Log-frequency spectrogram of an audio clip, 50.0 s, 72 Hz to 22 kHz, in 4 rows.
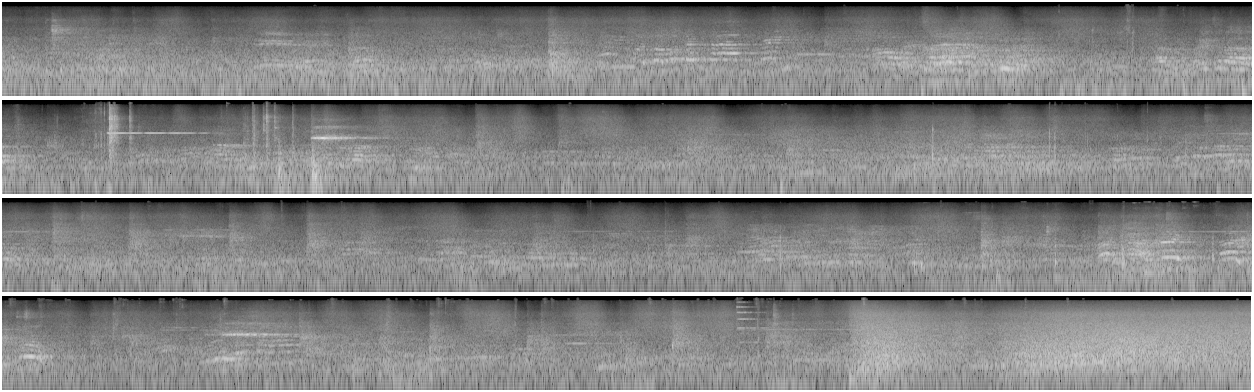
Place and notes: E 42nd St, Extension, NY, USA - Cleaning the Subway
MTA workers clean the subway floors and stairs at Grand Central/42st Street station
United States, April 2022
